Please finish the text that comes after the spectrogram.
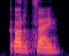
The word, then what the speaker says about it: Gorcaj: So yeah, I kind of pronounce it the Polish way as Gorcaj.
